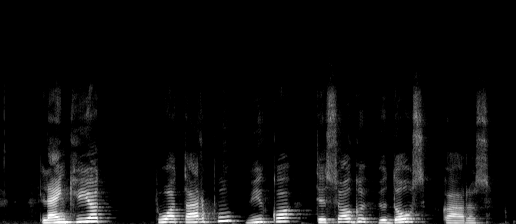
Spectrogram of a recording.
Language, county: Lithuanian, Vilnius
